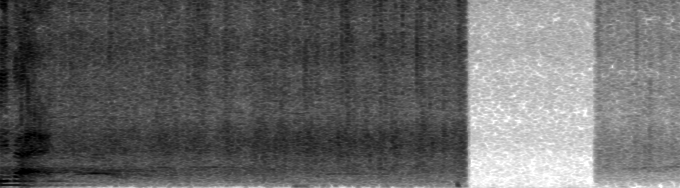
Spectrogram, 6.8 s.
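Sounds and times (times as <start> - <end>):
crowd clapping: 0.0 - 4.7, 6.0 - 6.7.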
